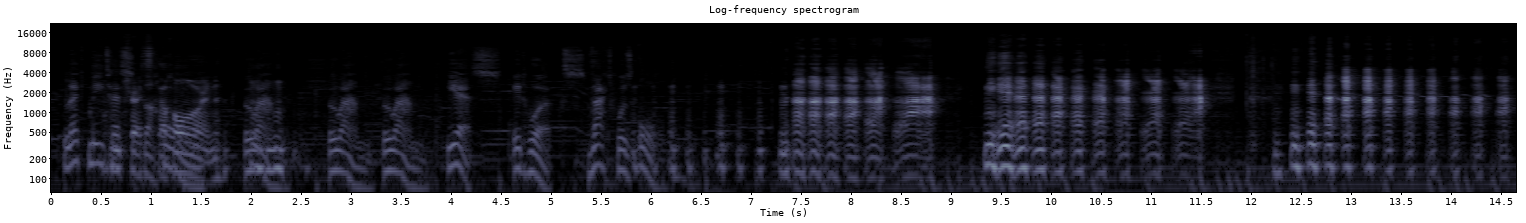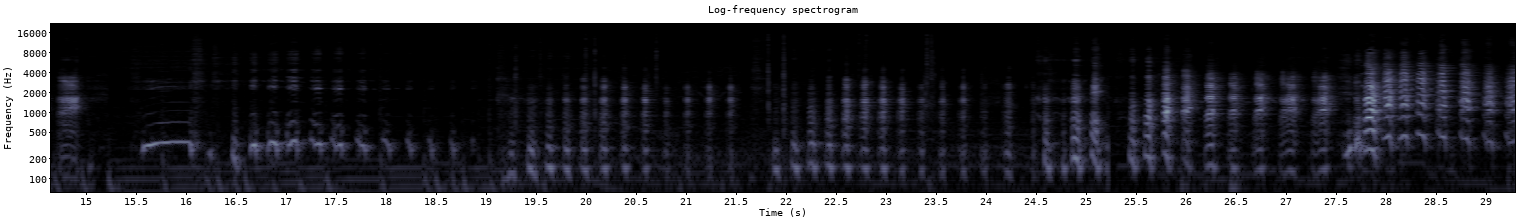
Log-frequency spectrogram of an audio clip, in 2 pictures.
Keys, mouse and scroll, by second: 19.1 space, 19.3 space, 20.1 a, 21.7 space, 21.9 space, 25.2 space.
